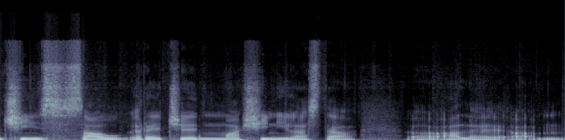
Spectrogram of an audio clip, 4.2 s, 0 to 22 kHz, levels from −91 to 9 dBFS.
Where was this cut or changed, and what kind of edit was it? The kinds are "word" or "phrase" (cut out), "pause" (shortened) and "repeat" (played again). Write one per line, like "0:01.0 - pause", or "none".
0:01.5 - word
